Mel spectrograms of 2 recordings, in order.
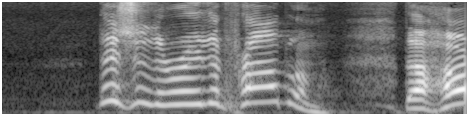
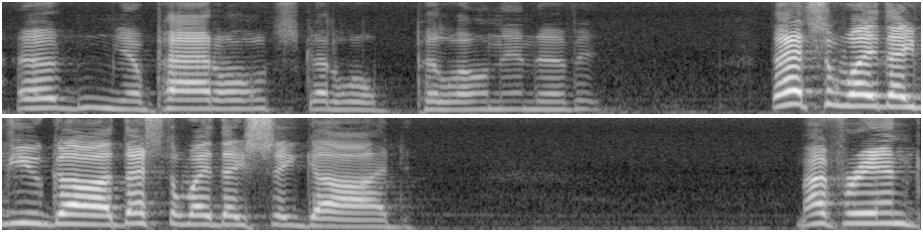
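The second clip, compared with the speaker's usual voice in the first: usual speaking voice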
